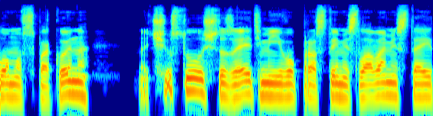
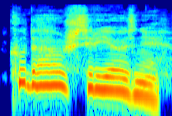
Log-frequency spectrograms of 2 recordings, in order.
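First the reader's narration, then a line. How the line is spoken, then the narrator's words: Sigh. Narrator (Russian): вздохнула Мария Семеновна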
